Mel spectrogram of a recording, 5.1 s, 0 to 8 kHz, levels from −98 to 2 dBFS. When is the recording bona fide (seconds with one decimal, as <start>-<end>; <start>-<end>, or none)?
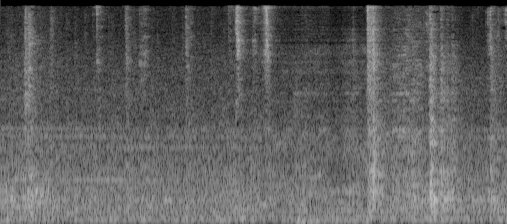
0.0-2.6; 3.9-5.1

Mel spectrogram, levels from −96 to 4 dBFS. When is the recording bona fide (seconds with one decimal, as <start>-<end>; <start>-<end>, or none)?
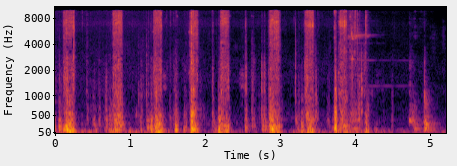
0.0-5.2

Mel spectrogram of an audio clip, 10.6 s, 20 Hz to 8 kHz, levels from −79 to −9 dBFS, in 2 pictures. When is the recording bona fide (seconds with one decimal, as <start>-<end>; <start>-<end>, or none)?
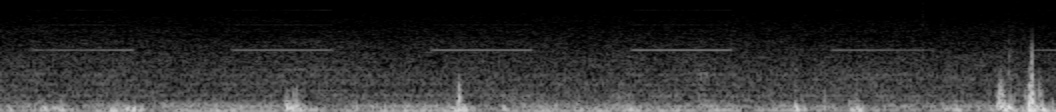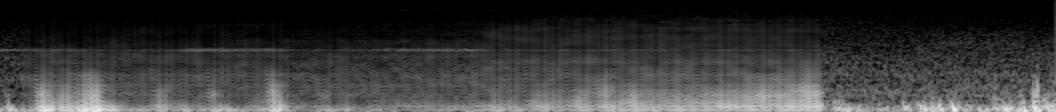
0.0-5.4; 9.4-10.6

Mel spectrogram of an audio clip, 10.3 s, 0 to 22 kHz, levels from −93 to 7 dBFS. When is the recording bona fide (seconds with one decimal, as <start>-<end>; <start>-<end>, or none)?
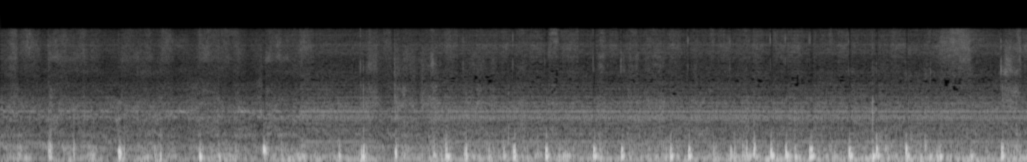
3.0-3.7; 4.3-10.3

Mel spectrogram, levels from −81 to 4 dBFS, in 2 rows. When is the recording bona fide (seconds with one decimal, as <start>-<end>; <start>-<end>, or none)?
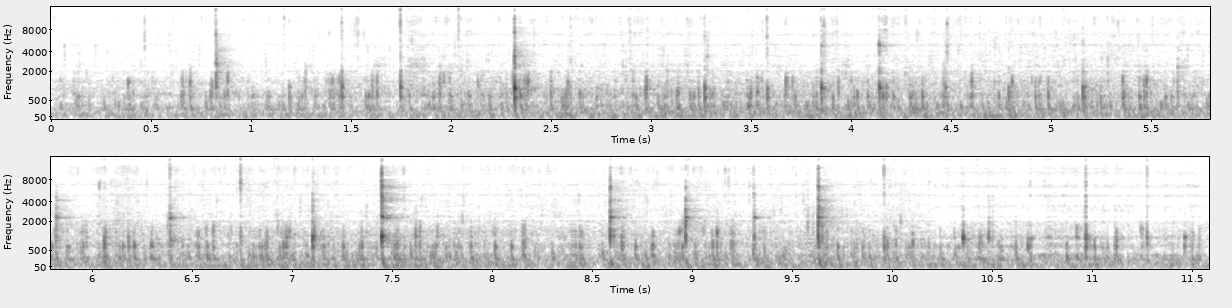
0.0-10.2

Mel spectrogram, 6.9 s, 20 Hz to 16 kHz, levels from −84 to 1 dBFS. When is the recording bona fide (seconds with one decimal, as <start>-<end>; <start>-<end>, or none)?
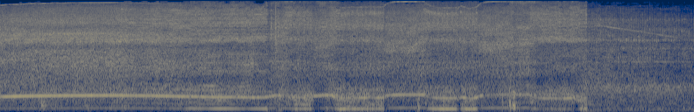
0.0-1.9; 3.4-5.1; 6.0-6.9

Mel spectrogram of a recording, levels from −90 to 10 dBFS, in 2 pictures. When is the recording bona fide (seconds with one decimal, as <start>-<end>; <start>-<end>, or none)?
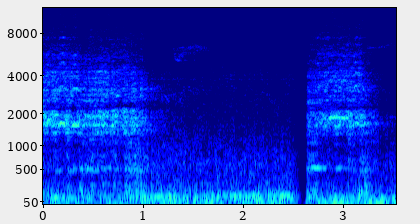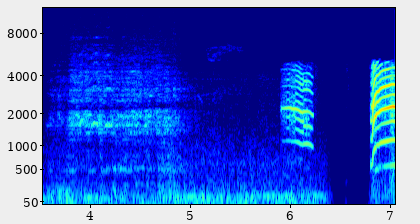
0.0-7.1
